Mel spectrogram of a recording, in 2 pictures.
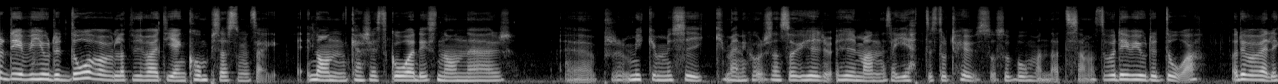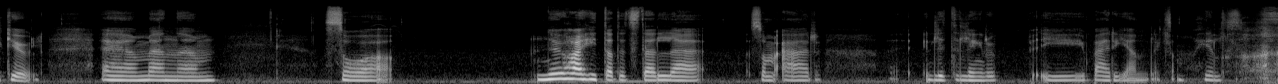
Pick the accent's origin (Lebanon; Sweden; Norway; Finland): Sweden; Gothenburg, Västra Götaland County; accent: Gothenburg; Jag önskar jag hade den göteborgskan kvar. Men den tvättades bort när jag flyttade till Norrland. Eller för Stockholm då, men då var den lite kvar. Och sen så flyttade jag till Västerbotten. Och då försvann den, så tvättades ur.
